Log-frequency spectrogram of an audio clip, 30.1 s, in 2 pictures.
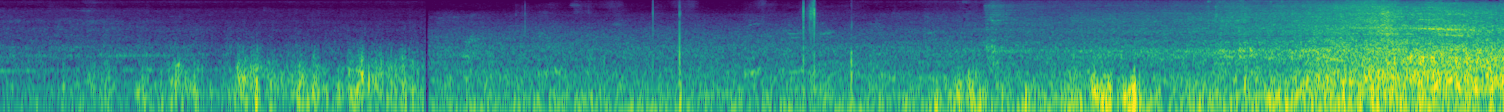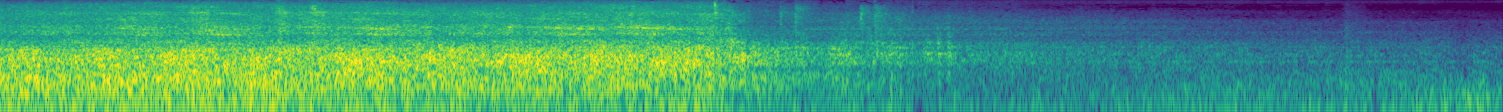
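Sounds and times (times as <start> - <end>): train wheels rumbling: 9.2 - 30.0.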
